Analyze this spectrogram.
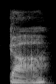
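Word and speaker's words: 我: is the character and this is the Japanese pronunciation Joe Bliss Raku true self G and and we'll get back to this he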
